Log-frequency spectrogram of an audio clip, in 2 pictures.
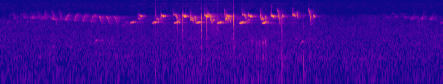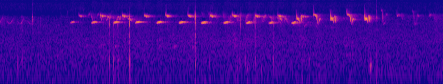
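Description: A small songbird singing two long songs of quick, high, repeated notes, each lasting several seconds. The first runs through the first six seconds; the second starts faintly about nine seconds in and grows louder from about ten seconds, ending shortly before the close.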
